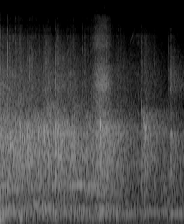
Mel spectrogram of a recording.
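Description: A crowd applauding, with many hands clapping in a dense, steady crackle that holds at an even level for the whole stretch, with no voices over it. The applause is for a person being introduced before a talk on prayer.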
